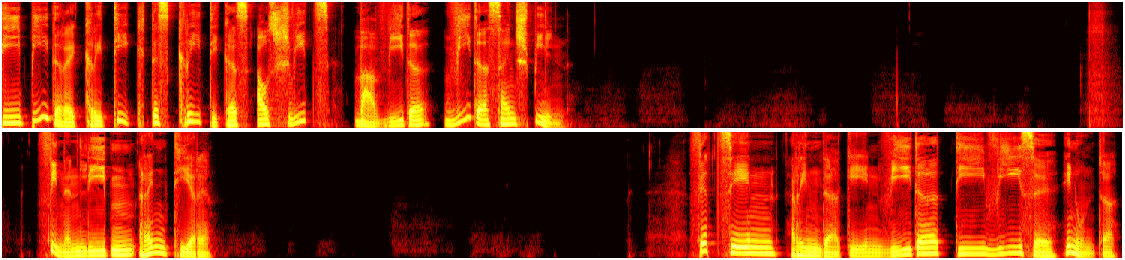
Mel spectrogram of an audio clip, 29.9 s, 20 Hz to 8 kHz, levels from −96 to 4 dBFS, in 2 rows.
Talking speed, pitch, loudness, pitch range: 45 wpm, 115 Hz, -16 LUFS, 90-145 Hz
